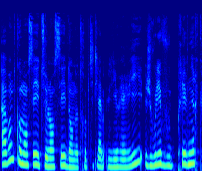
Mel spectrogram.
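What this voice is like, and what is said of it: Slight southern French accent. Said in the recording (French): “j'ai pris un petit accent du sud”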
